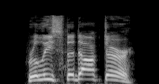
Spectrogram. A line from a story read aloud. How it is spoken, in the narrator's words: he shouts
